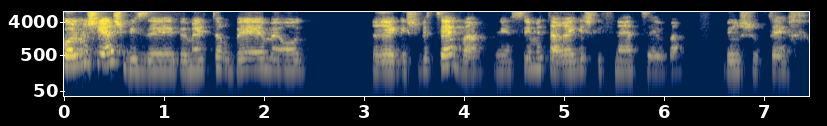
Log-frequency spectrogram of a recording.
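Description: A woman talks at a fairly slow pace with ordinary pitch variation. Her voice is somewhat breathy. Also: fairly low pitch for a woman. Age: 50s. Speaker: artist and photographer. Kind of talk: interview.

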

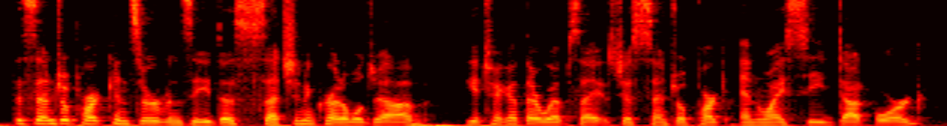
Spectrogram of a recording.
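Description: Hardly pausing, a woman with an American accent talks at a moderate pace in a fairly low pitch with fairly even intonation. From New York City, Queens. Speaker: doctor, co-host. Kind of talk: casual chat.

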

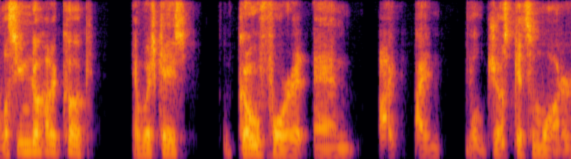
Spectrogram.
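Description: A man puts on a raspy character voice at medium pitch. He goes at a moderate pace with long, frequent pauses. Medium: actual play. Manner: nervous, flustered.

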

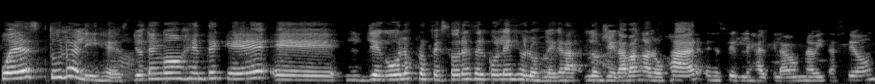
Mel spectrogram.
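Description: A woman speaks with lively intonation and hardly any pauses while noticeable background noise runs underneath. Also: fairly high pitch for a woman, moderate pace. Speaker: immigration adviser. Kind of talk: interview.

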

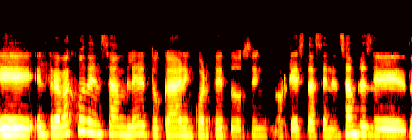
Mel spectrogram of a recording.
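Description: Ordinary pitch variation accompanies a moderate speaking pace. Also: woman. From Mexico, Fresnillo, Zacatecas. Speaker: violinist and music teacher. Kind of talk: interview.

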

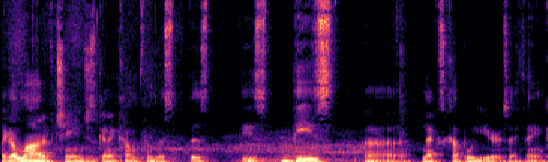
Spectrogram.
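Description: Through noticeable background noise and audible room echo, a man with a very deep, low pitch speaks at a moderate pace. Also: ordinary pitch variation. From United States. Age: 20s. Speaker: podcast host. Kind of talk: casual chat. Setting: home studio.

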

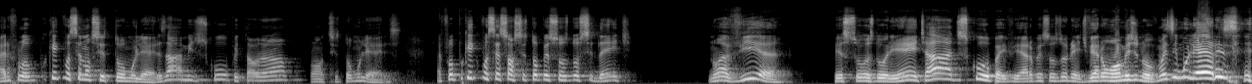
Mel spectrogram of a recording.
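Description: A high-pitched man speaks fairly quickly. His pitch swings very widely, and his loudness shifts in big swings. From Brazil, Espírito Santo (Santa Teresa). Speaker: journalist and data analyst. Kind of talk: interview conversation. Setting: studio, in person.

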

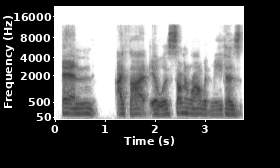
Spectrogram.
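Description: A man talks at a moderate pace in a medium-pitched, bright, sharp voice. His delivery is monotone and flat against a quiet background. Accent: Californian. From California. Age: 20s. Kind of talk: casual interview chat.

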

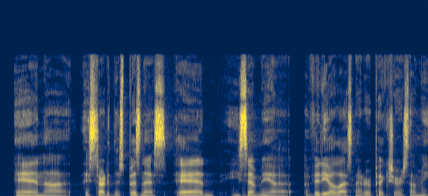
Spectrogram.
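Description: This man speaks at a fairly quick pace in a very deep, low voice with an American accent and a flat, monotone delivery. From Foxborough, Massachusetts. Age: 20s. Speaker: podcast host. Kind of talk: casual interview chat. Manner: casual, profane.

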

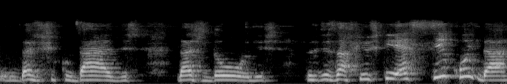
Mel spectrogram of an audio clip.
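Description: At a very slow pace, a woman speaks with a somewhat breathy, medium-pitched voice, very even loudness and ordinary pitch variation. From Pernambuco, Brazil, with Rio ties. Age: 30s. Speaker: educator. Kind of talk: casual chat.

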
